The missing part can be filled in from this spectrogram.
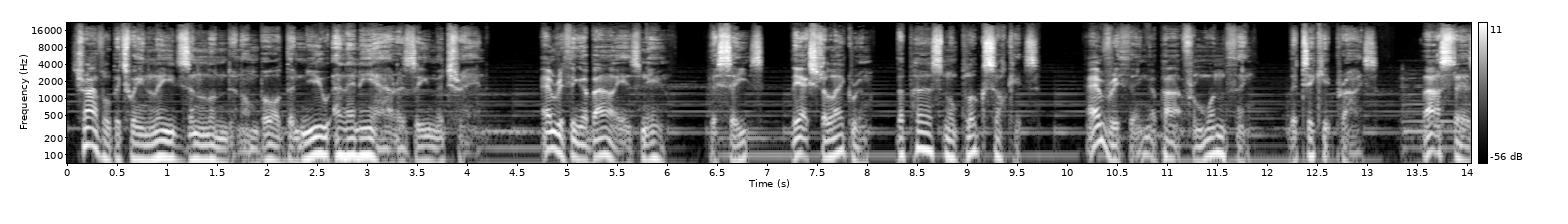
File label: male english yorkshire accent tv commercial; english northern accents; jamaican; lner azuma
